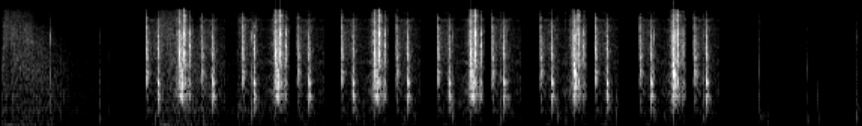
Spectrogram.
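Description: A gun fires rapid shots in bursts.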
